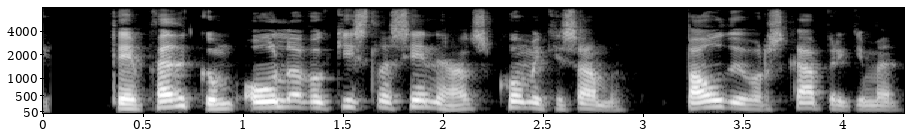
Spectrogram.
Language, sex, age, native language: Icelandic, male, 40-49, Icelandic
